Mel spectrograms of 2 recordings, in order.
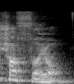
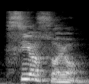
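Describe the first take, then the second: First: The first syllables are merged into one sound. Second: The first syllables are said separately, not merged. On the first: "কিন্তু এটার নেতিভ উচ্চারণ কেমন হয়?" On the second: "এর উচ্চারণ কেমন হচ্ছে?"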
